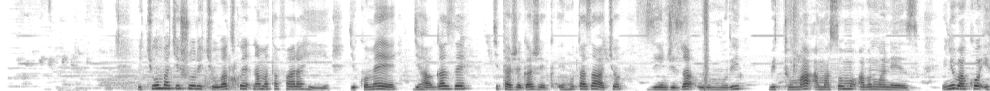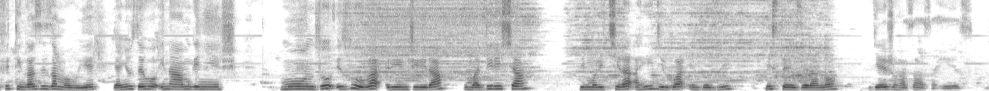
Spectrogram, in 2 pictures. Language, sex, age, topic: Kinyarwanda, female, 36-49, education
